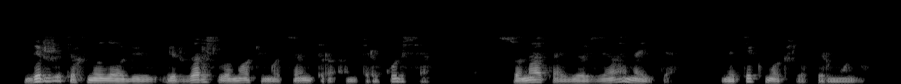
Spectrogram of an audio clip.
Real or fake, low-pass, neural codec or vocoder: real; 3.6 kHz; none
